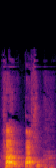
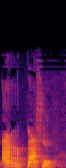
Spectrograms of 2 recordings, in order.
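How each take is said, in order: First: The word begins with a harsh J-like sound. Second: The word begins directly with a vowel. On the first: The speaker calls it right. "sino como jar, como J" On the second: The speaker calls it wrong. "no como arpazo"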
